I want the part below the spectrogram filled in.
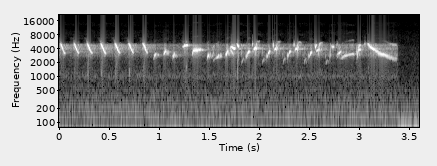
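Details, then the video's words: European goldfinch song linked to Tadmait: fast series of bright repeated notes, then a twittering jumble of rising and falling whistles and trills, high-pitched and continuous for over three seconds, no other sounds. "Chant chardonneret Tadmait"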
